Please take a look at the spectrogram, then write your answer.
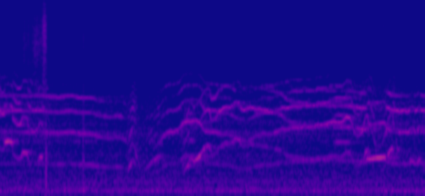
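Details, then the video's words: Wild pack of coyotes howling at night on Devils Night: several overlapping long, wavering howls sliding up and down in pitch, layered into a continuous chorus with yips, against low background hum. "Howling tonight!!!"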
